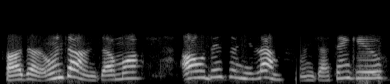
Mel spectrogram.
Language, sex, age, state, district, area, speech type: Nepali, female, 30-45, West Bengal, Kalimpong, rural, conversation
